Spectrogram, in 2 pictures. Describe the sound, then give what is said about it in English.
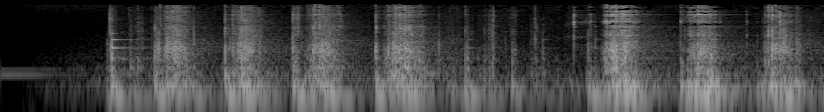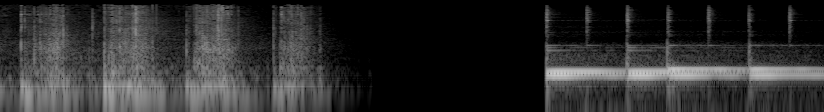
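A knife spreading something on toast makes many dry, rhythmic scraping strokes at a steady pace. After a short pause, a brief tonal sound follows. “It sounds like somebody scraping toast. Yeah, that's exactly right. It's someone spreading something on toast.”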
